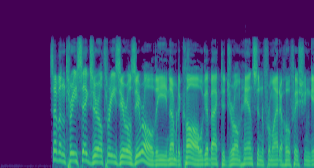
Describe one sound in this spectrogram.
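A man speaks steadily into a close microphone.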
